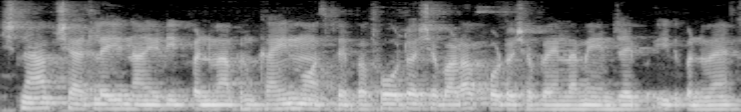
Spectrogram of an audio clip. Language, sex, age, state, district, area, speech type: Tamil, male, 18-30, Tamil Nadu, Dharmapuri, rural, spontaneous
